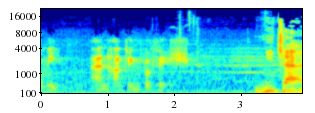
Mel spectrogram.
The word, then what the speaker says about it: Niger: and hunting for fish nija it's how you pronounce it i always call it niger huh maybe i've learned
